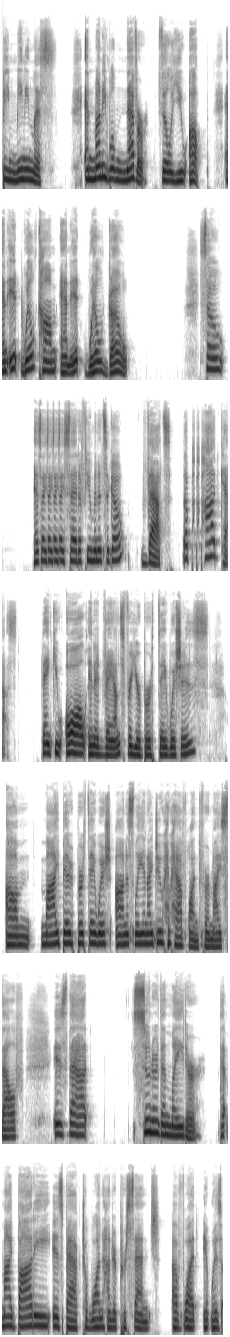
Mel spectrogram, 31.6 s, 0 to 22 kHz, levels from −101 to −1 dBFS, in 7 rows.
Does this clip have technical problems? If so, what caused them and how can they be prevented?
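Yes. Repeated frames stutter the speech at 9.94–10.29 s, between "as I" and "said a few minutes". A 116 ms block plays three extra times. At 12.87–13.05 s, after "minutes ago that's the", a 93 ms block repeats twice. At 21.39–21.53 s, between "honestly and I do" and "one for myself", a 139 ms block repeats once. Each time, a short run of compressed frames was delivered again and decoded more than once, which lengthens the audio by the repeated time. To prevent this, deduplicate frames by sequence number or timestamp before decoding, and make sure retransmission and buffering logic never writes the same data out twice.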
